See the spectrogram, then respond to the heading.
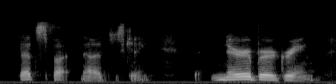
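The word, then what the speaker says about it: Nürburgring: spot no just kidding nurburgring nurburgring yep okay thank you nurburgring now say it with a german accent and then you'll find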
